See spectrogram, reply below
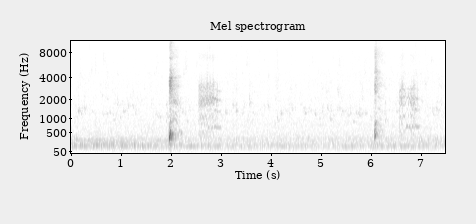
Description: Funny Cute Cat's sympathy cough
